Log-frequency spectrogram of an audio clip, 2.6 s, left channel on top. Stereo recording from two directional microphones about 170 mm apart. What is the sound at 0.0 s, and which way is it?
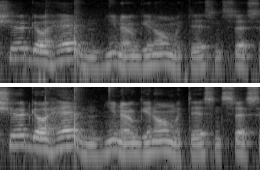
Speech, 20° right (ahead or behind).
